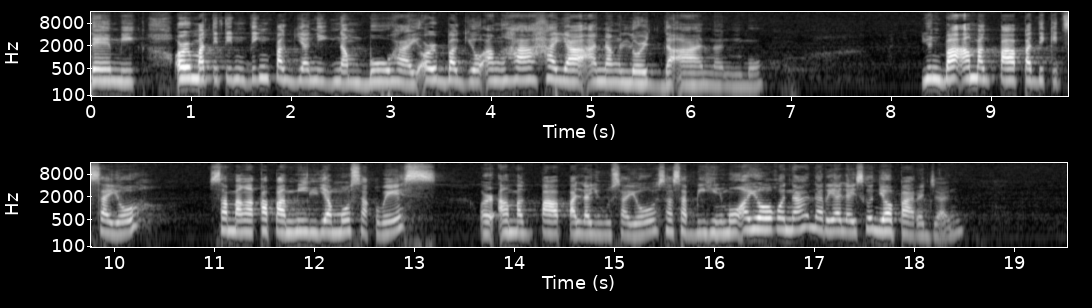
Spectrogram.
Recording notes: Live at Quest United 44th Anniversary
